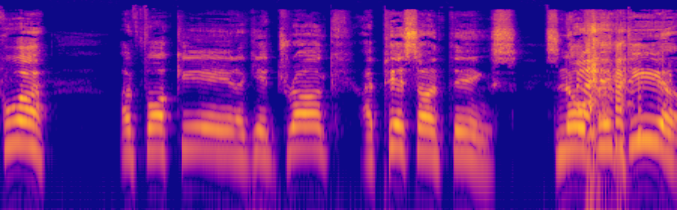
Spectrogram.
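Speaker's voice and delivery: put-on slow, unhurried Italian-guy accent. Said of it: "I turned him into, like, an Italian guy there".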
